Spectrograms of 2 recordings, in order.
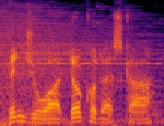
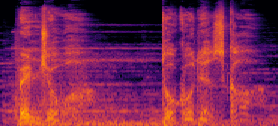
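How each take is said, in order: First: It is said in a normal speaking voice. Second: It is said in an exaggerated deep voice. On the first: "instead of speaking normally" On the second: "Just to mimic how these guys talk"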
